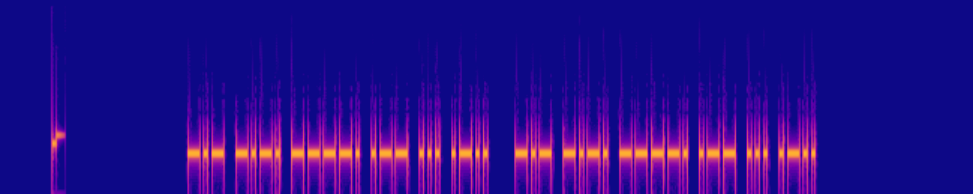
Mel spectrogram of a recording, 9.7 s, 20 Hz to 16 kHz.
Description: Morse code, heard as a keyed tone, about 30 wpm, 700 Hz. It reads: KC9WSL KC9WSL
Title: USA Call Signs Repeated 2x 30wpm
